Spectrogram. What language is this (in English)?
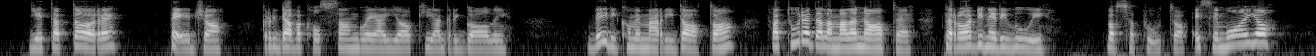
Italian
